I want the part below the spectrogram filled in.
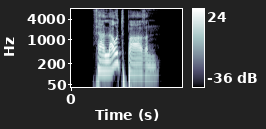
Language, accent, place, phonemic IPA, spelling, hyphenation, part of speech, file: German, Germany, Berlin, /fɛɐ̯ˈlaʊ̯tbaːʁən/, verlautbaren, ver‧laut‧ba‧ren, verb, De-verlautbaren.ogg
- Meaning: to announce, to make public (a decision, stance or internal information)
